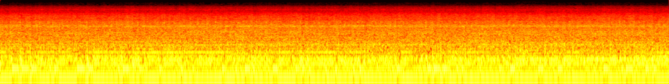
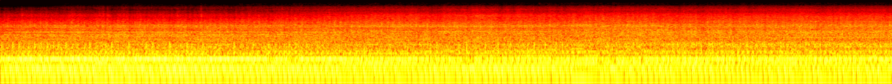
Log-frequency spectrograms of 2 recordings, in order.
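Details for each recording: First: Single-stage two-stroke snow blower running high on full choke with fresh premix: a steady, buzzy note with no load changes; the auger paddles spin without the handle engaged, though the cable is loose. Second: Single-stage two-stroke snow blower: a continuous, even buzz at steady speed with no misses or surging; the auger drive was briefly hung up and now stops when the handle is released and starts when engaged. Normal running.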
